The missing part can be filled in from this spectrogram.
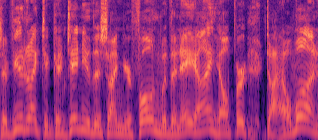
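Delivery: plain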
